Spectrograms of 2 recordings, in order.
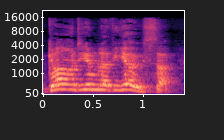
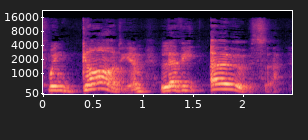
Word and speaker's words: Wingardium Leviosa: much more look when guardian Leviosa he shouted waving his walk long arms like a windmill you're saying it wrong Harry heard Hermione snap it's wingardium Levy Osa make the gun Eisen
